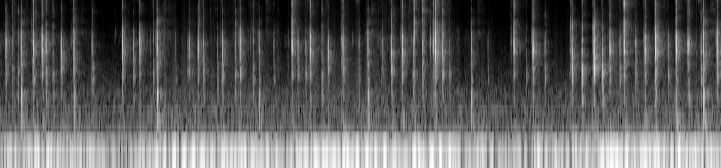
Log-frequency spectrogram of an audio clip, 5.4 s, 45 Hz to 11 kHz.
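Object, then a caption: Mechanical keyboard with PBT plastic keycaps. A compact 65% KBD67lite mechanical keyboard with a white plastic case, polycarbonate plate, and pink, white and blue PBT keycaps over lubed Gateron Yellow linear switches sits on a desk mat. It is typed on continuously with the fingertips of both hands. The result is a rapid, steady stream of short, bright, clacky keystrokes over a constant low rumble.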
